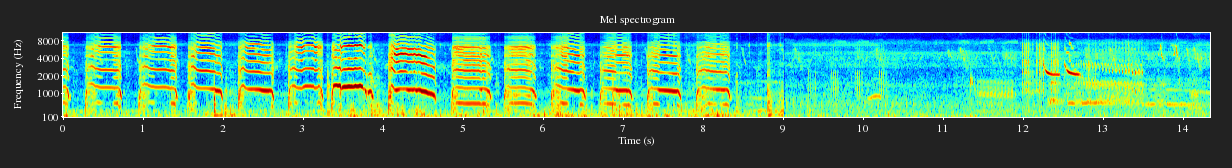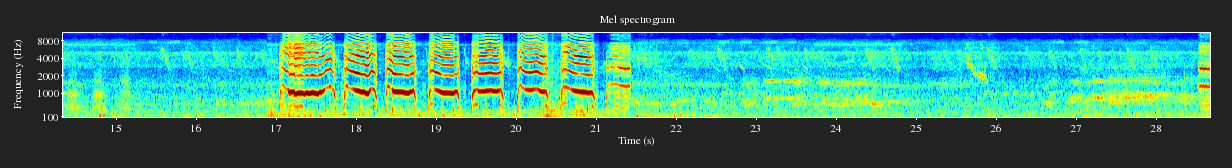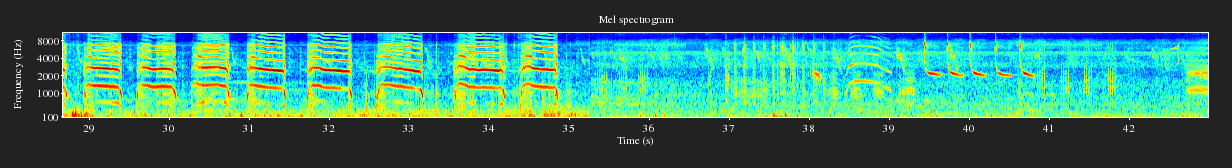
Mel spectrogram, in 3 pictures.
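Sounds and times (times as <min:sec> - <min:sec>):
roller bird calls: 0:00.0 - 0:09.0, 0:16.9 - 0:21.5, 0:28.5 - 0:35.5, 0:37.8 - 0:41.8.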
